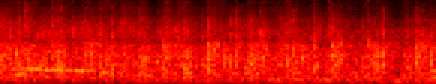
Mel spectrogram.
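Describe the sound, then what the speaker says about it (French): Sustained crowd applause at a French political rally meeting, a dense, even roar of clapping filling the whole stretch with no talk over it. "et qui mérite d'être applaudi."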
